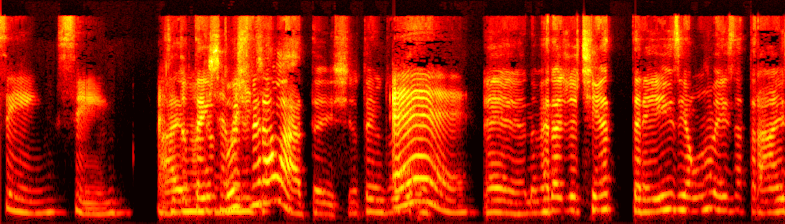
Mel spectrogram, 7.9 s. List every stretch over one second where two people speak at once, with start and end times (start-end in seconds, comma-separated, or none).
1.6-2.8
